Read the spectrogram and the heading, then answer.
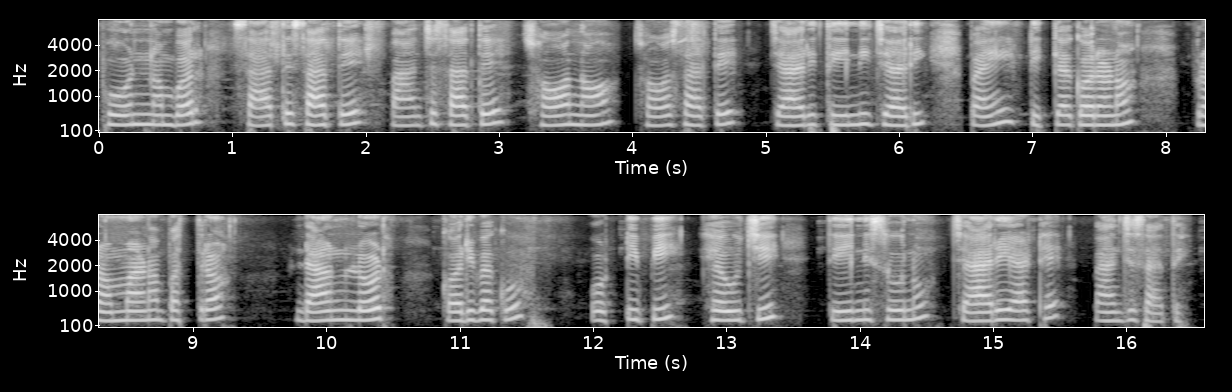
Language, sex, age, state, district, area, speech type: Odia, female, 18-30, Odisha, Kendujhar, urban, read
